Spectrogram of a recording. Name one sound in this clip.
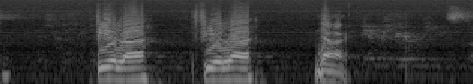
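A man speaks loudly with long drawn-out words into a microphone in an echoing hall.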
